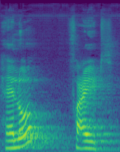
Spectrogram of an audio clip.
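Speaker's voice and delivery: drawn out, for noting down; halophytes stretched long for dictation; slow repeated term. Shown as a demonstration. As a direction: say halophytes slowly, each syllable clear. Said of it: "इन्हें कहते हैं halophytes".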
